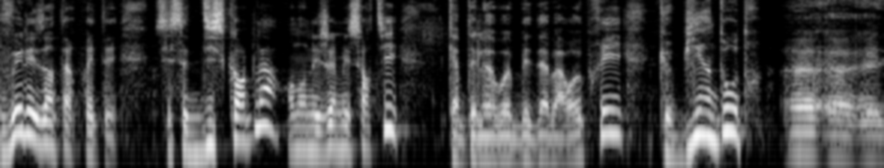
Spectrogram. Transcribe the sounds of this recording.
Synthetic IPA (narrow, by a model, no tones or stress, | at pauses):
uvɛlezɛ̃t̪ɛʁpχet̪esɛsɛt̪̚d̪iskɔʁd̪laɔ̃nɑ̃nɛʒamɛsɔʁt̪i | kap̚d̪ɛlababed̪abaʁəpχikəbjɛ̃d̪ot̪χ | ø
